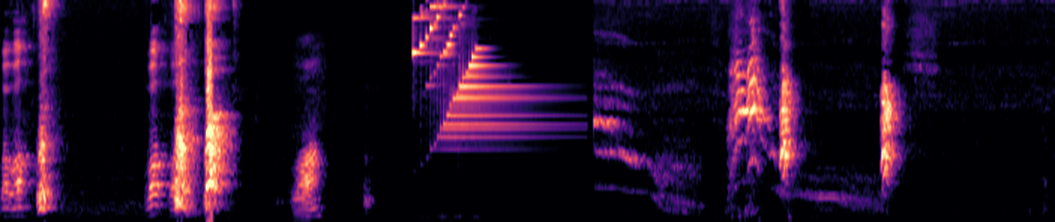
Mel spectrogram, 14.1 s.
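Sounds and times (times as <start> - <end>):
descending chime glissando: 5.5 - 7.9
dog yelping: 9.7 - 10.8, 11.8 - 12.1.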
